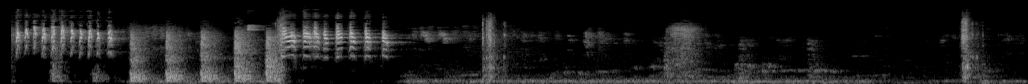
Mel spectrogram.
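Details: Greater green leafbird fighter song used to provoke other birds into singing: loud, sharp, rapid repeated whistled notes and rattling phrases, fading into softer scattered calls over a low background hum.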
